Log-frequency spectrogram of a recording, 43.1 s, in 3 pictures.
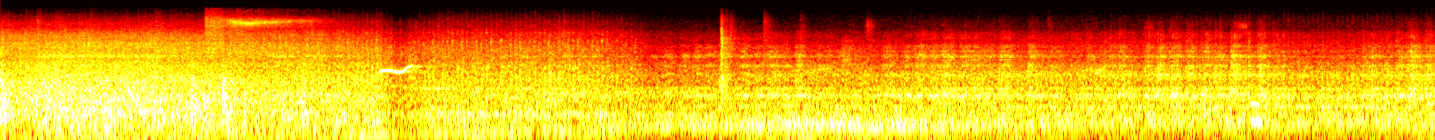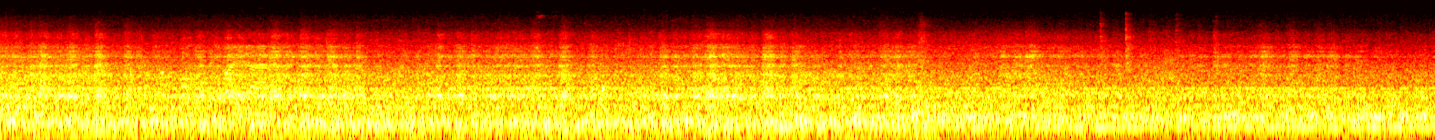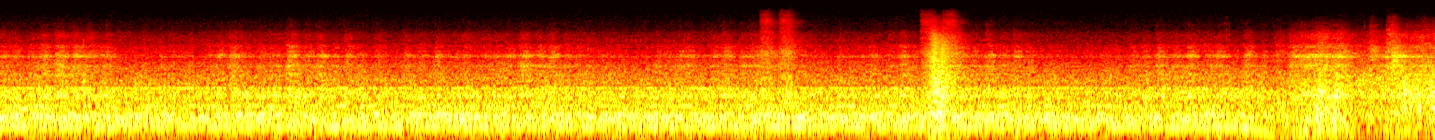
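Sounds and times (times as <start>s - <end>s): train clanks: 0.0s - 43.0s
train mechanical drone: 0.0s - 43.0s.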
